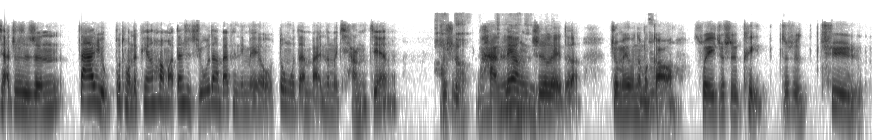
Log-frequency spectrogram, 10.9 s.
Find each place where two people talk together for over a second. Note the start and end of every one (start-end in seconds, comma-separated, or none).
5.5-6.9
